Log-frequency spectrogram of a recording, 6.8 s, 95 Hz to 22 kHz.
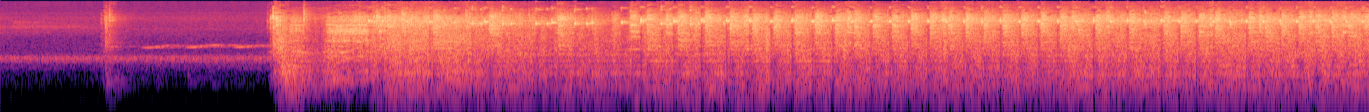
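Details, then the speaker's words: Woods 6180 zero-turn mower, 18 hp Briggs Vanguard, after carburetor cleaning: catches after a couple of cranks, loud uneven chuffing; runs rough until air filter top removed, filter suspected plugged and oil-saturated. "this air filter must be plugged up. As soon as I took the top off, it started running smooth."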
